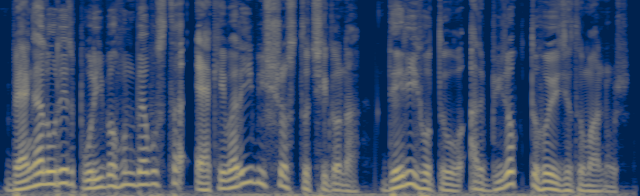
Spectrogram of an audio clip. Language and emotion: Bengali, sad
